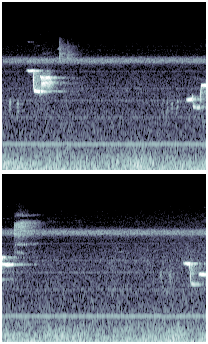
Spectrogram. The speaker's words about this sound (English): I want to see if you or anybody can identify this bird by its song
